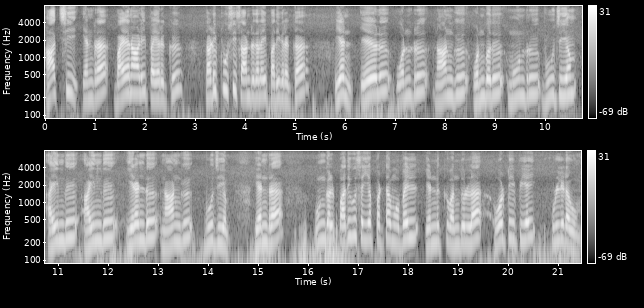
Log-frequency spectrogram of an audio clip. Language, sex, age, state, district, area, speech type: Tamil, male, 18-30, Tamil Nadu, Tiruchirappalli, rural, read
